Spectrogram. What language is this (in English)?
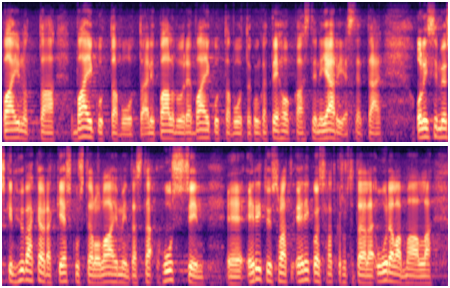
Finnish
